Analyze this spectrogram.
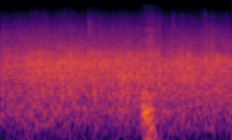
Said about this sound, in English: in the next couple of days, several in our music ministry will be traveling to New York City, and they will be singing and performing at Carnegie Hall. And so, yeah, pretty good. Let's give a hand clap of praise for that.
